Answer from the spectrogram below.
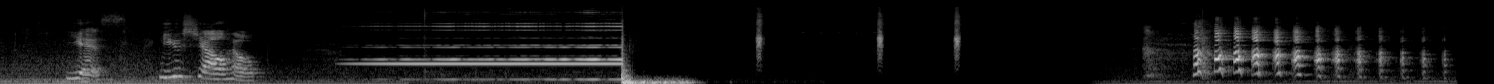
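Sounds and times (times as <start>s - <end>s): high bird chirps: 7.6s - 10.3s
woman laughing loudly: 11.4s - 14.6s.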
